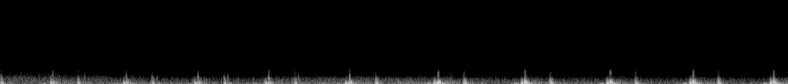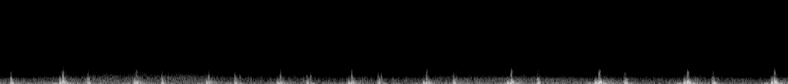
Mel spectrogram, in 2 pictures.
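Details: Own heartbeat through a stethoscope on the chest, ASMR recording: steady, regular low thumps at about 69 beats a minute; normal heartbeat, stomach gurgles noted elsewhere in the recording.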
